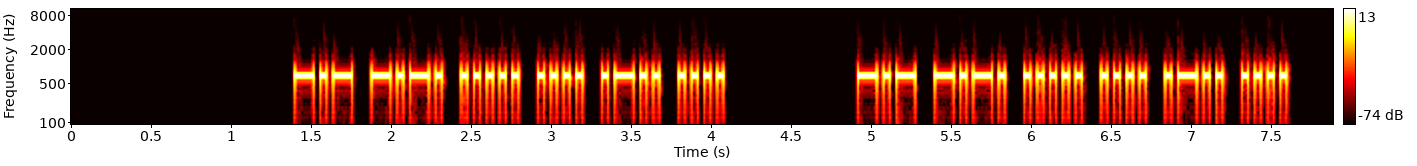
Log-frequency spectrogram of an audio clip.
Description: Morse code, heard as a keyed tone, about 30 wpm, 700 Hz. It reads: KC5HLH KC5HLH
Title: USA Call Signs - 6 Characters - Repeated 2x - 30wpm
